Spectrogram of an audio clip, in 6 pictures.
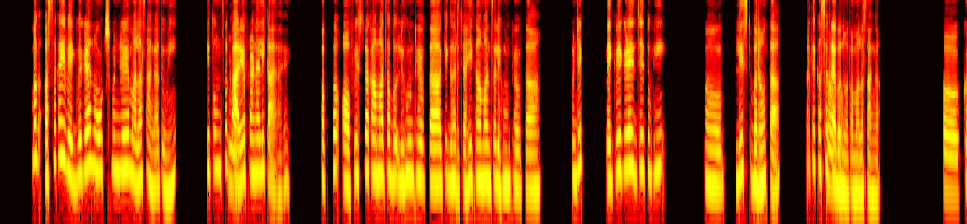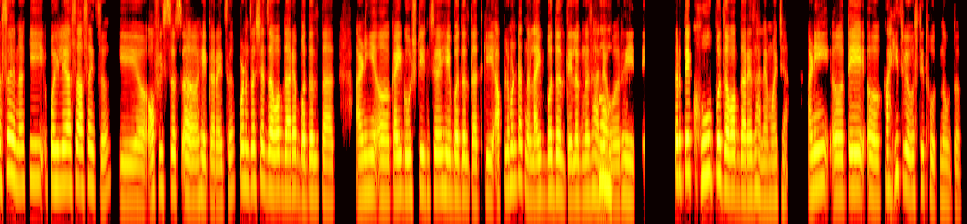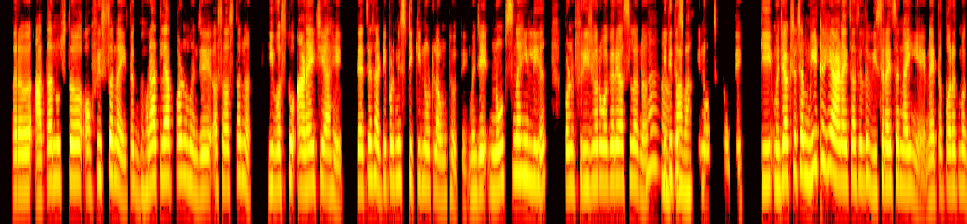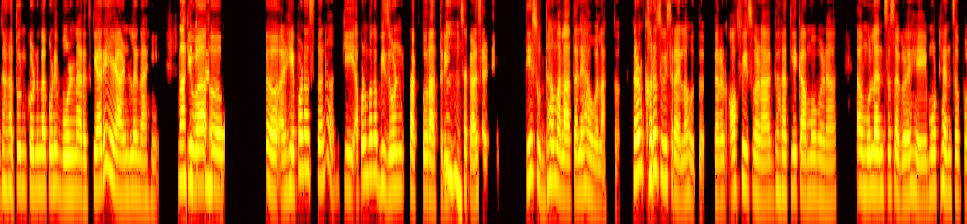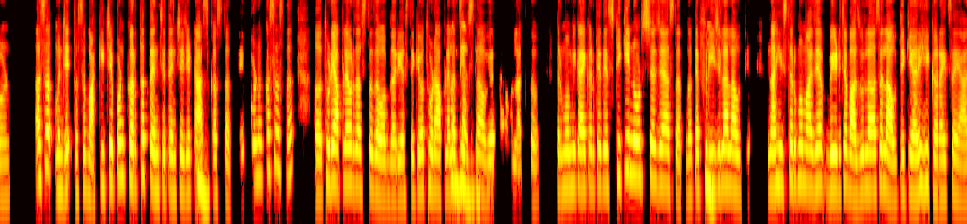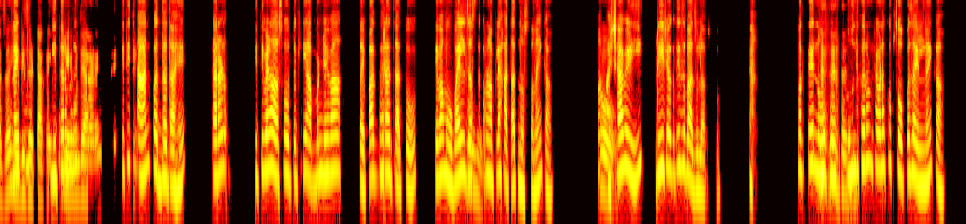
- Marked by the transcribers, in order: in English: "नोट्स"; in English: "लिस्ट"; in English: "लाइफ"; in English: "स्टिकी नोट"; in English: "नोट्स"; in English: "स्टिकी नोट्स"; in English: "टास्क"; in English: "अवेअर"; in English: "स्टिकी नोट्सच्या"; in English: "बेडच्या"; chuckle
- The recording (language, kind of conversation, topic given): Marathi, podcast, नोट्स ठेवण्याची तुमची सोपी पद्धत काय?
